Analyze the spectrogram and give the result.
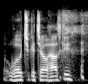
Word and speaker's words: Wojciechowski: Wojciechowski.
